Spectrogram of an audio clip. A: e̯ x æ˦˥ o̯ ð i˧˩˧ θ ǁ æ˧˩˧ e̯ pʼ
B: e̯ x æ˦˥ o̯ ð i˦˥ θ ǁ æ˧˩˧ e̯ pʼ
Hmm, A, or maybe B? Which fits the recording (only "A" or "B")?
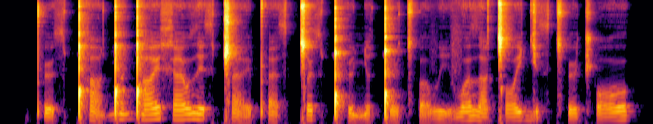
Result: B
